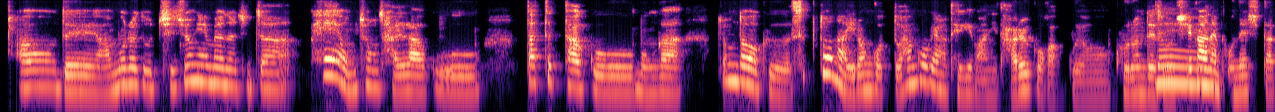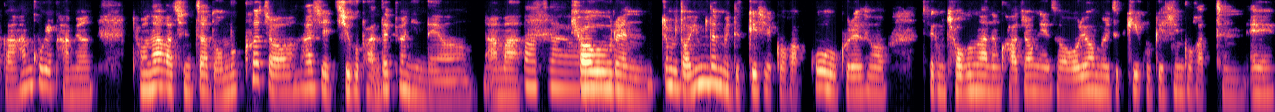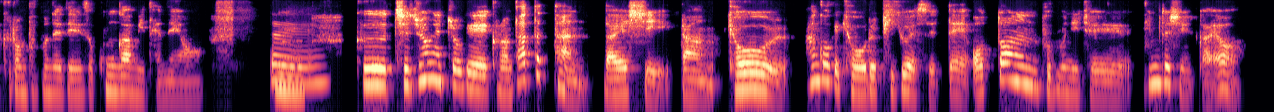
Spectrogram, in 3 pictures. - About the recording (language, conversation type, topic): Korean, advice, 새로운 기후와 계절 변화에 어떻게 적응할 수 있을까요?
- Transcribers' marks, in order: tapping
